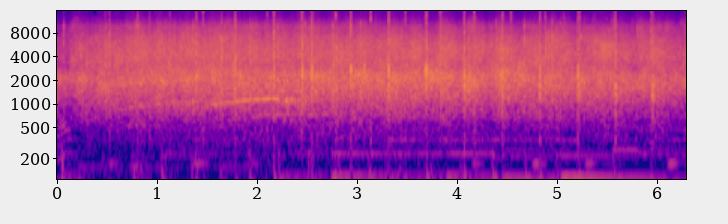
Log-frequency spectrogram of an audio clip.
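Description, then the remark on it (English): An audience at the first Echoes of Worth retreat in the Bay Area claps steadily for several seconds, a dense wash of hand claps with a low hum running underneath and no one speaking over it. “Let's give it up”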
